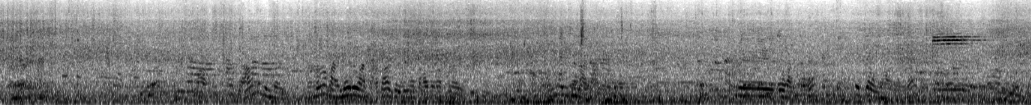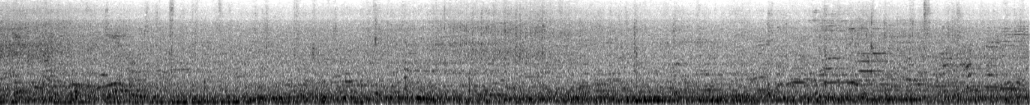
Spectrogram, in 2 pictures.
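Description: Footsteps splash on a wet pavement.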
